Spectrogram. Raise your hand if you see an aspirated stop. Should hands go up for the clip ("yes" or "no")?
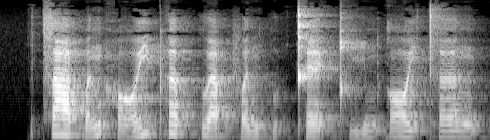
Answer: yes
